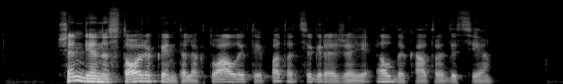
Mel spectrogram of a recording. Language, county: Lithuanian, Kaunas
